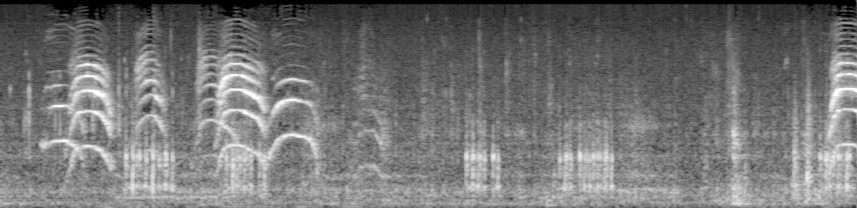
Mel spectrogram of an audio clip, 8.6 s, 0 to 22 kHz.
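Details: Rescued orange tabby and bicolor kittens in Japan, found in late February at about 80 g, now near weaning and being bottle-fed milk; high arched mewing cries in bursts, several overlapping, with sucking and clicking noises between.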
